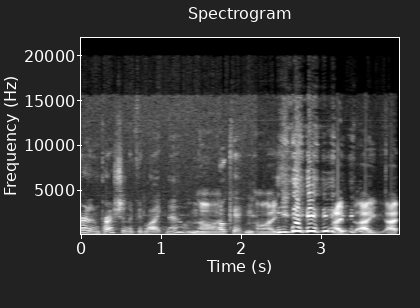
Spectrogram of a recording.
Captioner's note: laughs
